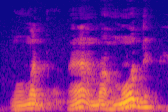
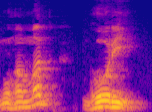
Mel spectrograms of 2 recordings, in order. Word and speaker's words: Muhammad Ghori: Muhammad Mahmud Muhammad Ghori, the pronunciation Muhammad Ghori.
